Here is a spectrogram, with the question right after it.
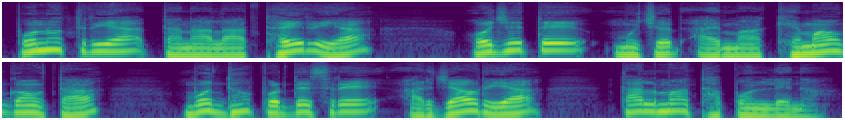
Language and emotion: Santali, neutral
